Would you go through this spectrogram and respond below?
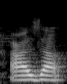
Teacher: وَإِنْ عَزَمُوا الطَّلَاقَ، عین کی آواز پھر ہو، اس کو عزمت نہیں پڑھنا ہے، عزا، اور زا کے اندر سیٹی والی آواز ہونی چاہیے،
